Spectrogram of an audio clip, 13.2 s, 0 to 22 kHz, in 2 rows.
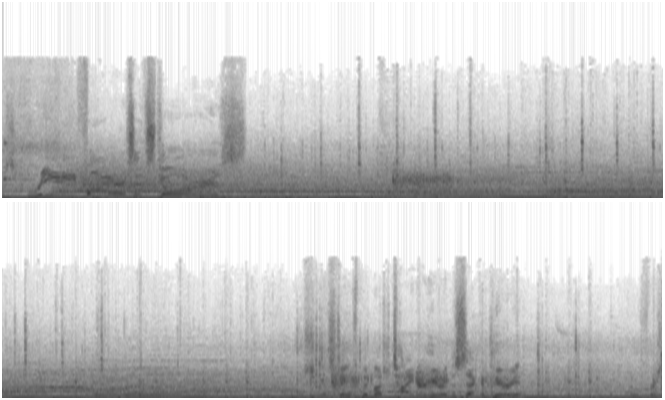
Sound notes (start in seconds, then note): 1.8 crowd cheering; 4.0 band playing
